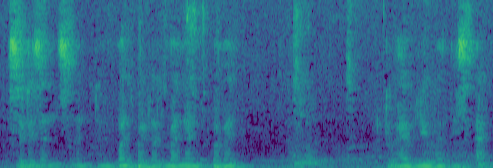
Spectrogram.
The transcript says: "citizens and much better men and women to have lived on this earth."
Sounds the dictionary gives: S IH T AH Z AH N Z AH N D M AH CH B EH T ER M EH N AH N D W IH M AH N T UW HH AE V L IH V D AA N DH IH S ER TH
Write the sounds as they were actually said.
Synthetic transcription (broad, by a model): S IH T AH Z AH N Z AH N D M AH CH B EH T ER M EH N AH N D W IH M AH N T UW HH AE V L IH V AA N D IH S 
